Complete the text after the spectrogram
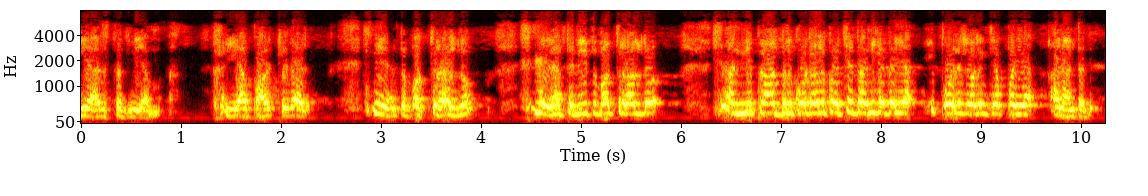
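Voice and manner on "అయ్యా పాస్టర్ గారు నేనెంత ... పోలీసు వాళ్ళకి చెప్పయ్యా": higher, rising plea of a desperate mother; pleading mother. Retold or imitated. Arrested mother pleading with the pastor to help, rising plea. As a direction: beg the pastor like the distraught mother.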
